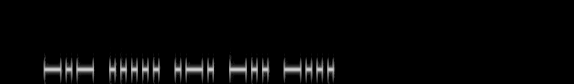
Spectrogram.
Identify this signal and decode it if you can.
Morse code, heard as a keyed tone, about 22 wpm, 700 Hz. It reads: K5RDB
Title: USA Call Signs - 5 Characters - Repeated 3x - 22wpm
